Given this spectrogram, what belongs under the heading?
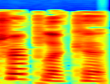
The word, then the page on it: triplicate: American English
